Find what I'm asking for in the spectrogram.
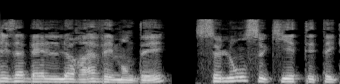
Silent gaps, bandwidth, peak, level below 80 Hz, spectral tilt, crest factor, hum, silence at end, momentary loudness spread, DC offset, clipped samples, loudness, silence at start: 1.74-1.94 s; 8.8 kHz; -2 dBFS; -48 dBFS; -5 dB/octave; 12 dB; none; 0 s; 5 LU; 0.2%; under 0.1%; -16 LUFS; 0 s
